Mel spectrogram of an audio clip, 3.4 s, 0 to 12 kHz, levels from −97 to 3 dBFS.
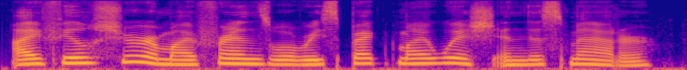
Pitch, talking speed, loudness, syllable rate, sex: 205 Hz, 210 wpm, -17 LUFS, 4.4 syllables/s, female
